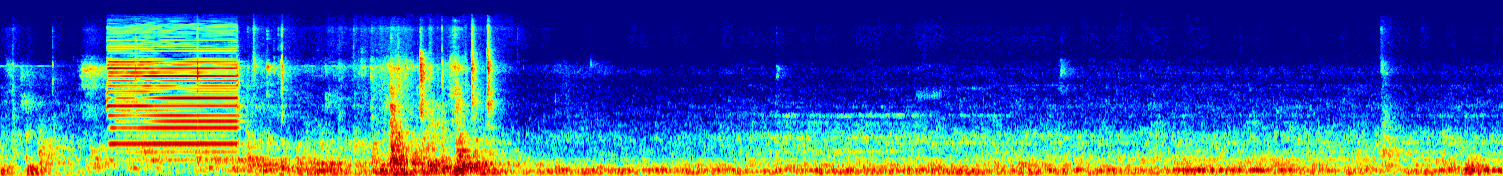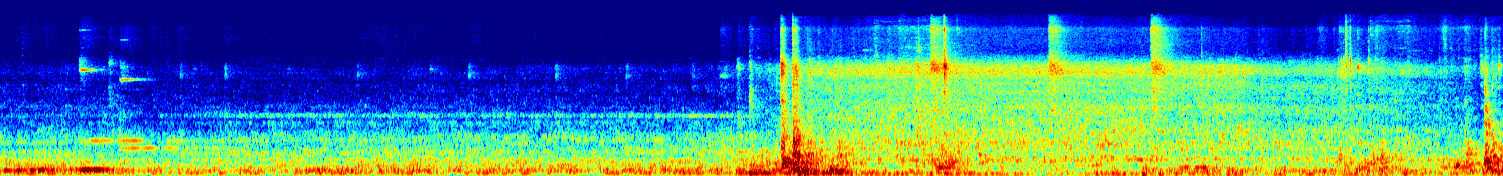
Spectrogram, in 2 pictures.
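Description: Hydraulic passenger elevator: a steady electronic tone for about a second, the doors sliding shut, then the steady low hum of the hydraulic pump unit as the car rises. Near the end the ride stops and the doors slide open.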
